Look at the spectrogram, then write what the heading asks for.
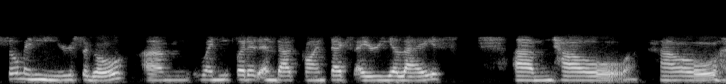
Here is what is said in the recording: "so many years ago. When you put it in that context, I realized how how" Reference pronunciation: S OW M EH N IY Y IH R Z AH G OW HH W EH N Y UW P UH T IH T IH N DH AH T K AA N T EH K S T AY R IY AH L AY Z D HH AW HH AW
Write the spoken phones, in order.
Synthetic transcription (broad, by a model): S OW M EH N IY Y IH R S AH G OW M W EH N Y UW P UH T IH T IH N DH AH T K AA N T EH K S T AY R IY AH L AY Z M HH AW HH AW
